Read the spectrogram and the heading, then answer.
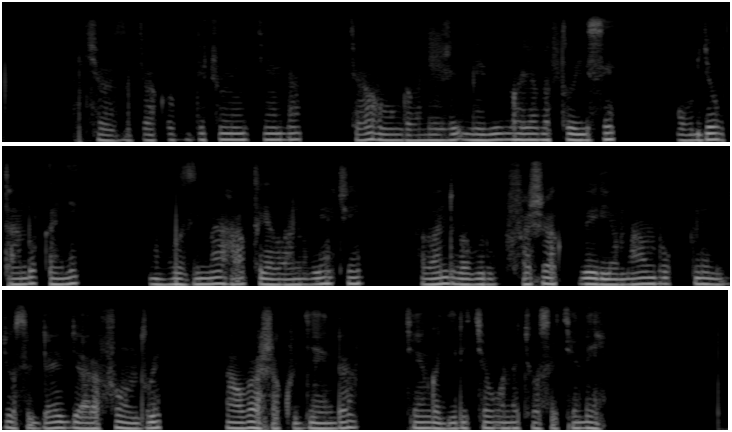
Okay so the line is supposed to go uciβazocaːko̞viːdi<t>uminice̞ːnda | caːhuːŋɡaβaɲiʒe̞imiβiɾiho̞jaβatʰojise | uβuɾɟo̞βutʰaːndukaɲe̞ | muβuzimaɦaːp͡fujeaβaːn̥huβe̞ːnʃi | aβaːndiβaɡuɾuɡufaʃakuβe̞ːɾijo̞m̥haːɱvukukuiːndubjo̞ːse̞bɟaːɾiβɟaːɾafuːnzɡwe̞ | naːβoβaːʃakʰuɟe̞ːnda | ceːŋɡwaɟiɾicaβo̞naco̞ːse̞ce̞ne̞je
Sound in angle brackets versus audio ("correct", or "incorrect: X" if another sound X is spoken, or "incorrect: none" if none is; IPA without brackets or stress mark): incorrect: t͡ʃ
